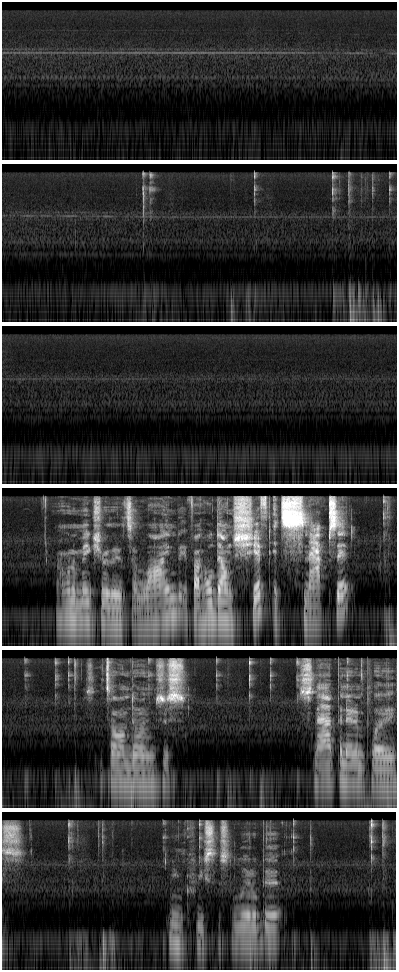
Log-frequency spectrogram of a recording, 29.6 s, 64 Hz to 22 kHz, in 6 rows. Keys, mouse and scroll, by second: 6.8 click, 8.1 click, 9.3 ctrl+z, 9.8-19.6 alt+drag, 20.1 alt+click, 20.6 alt+click, 21.6 alt+click, 22.5 alt+click, 23.1 alt+click, 24.1-25.6 alt+drag, 26.0 ctrl+z, 26.7 click, 28.4 shift+click, 29.4 ctrl+z.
